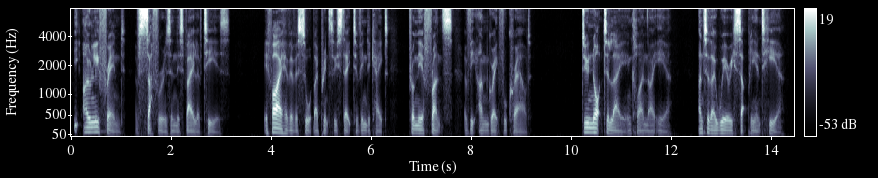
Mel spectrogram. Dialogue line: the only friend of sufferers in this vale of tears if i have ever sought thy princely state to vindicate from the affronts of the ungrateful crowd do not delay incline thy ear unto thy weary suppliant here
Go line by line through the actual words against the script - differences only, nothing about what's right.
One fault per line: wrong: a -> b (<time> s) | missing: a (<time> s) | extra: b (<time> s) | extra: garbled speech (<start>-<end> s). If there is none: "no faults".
no faults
